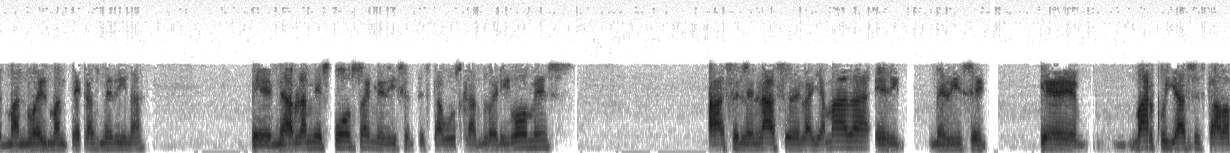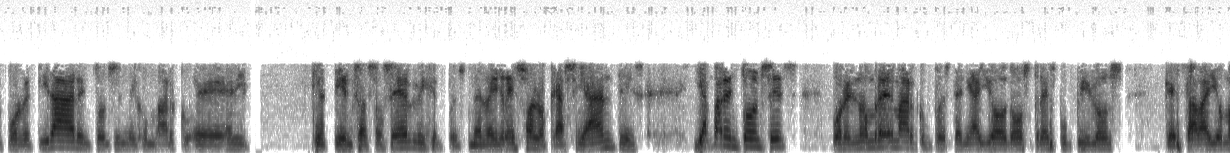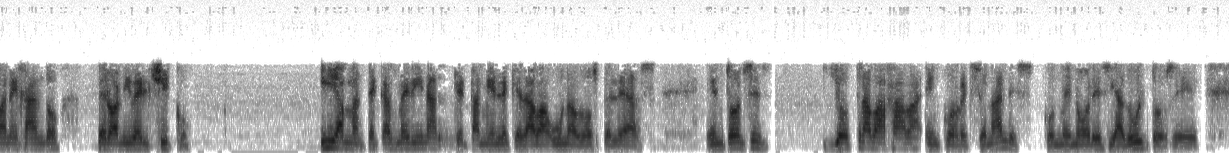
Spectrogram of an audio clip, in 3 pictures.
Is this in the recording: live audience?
no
